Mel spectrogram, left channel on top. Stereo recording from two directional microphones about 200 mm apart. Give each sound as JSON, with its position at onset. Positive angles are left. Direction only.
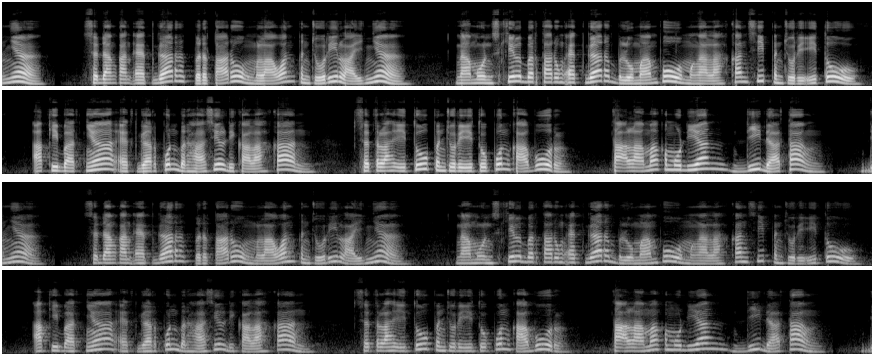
{"t": 0.0, "sound": "speech", "side_deg": 40}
